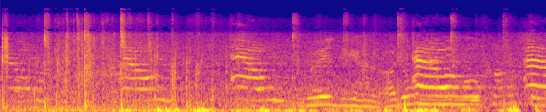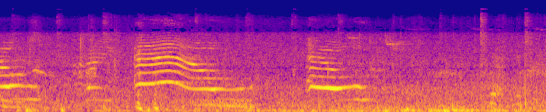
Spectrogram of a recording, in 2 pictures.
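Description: A young child's high, wordless whining: a string of short cries whose pitch rises and falls, the longest about seven seconds in.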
